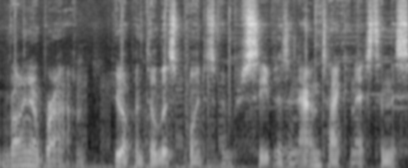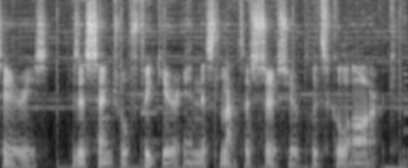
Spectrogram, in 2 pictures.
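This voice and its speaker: Music plays in the background as a man speaks at a fairly quick pace. His pitch is fairly low, with ordinary variation. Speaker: video essayist. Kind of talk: scripted narration. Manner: soft-spoken. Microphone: poor audio quality, new to using a microphone.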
